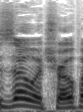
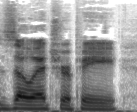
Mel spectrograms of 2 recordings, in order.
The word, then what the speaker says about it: Zoetrope: It was supposed to be still like a Zoetrope, I'm spinning animatedly, but when it came time to record the lyric, the actual pronunciation, whoop, completely left my brain, and I pronounced it Zoetropy.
